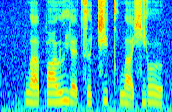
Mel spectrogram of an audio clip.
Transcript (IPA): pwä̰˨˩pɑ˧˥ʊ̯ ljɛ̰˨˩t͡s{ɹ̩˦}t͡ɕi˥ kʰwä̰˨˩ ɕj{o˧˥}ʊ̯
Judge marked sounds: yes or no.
yes, no

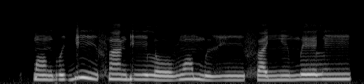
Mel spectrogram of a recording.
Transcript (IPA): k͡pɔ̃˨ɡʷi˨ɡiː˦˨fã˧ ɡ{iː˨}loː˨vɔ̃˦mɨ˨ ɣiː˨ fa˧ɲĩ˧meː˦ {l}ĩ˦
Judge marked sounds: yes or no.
no, yes

